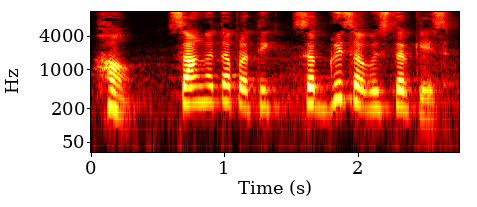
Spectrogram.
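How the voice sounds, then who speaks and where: A woman's voice: on the high side, animated, moderate pace, fairly bright tone. Woman doing a careful detective guy, gives orders, mystery story reading. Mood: confident. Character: cautious male detective officer.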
